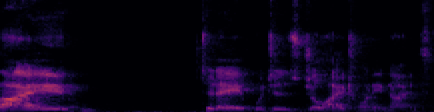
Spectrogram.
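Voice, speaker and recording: Audible room echo surrounds the woman's voice as she talks. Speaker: booktuber; PhD student. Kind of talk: casual vlog chat.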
